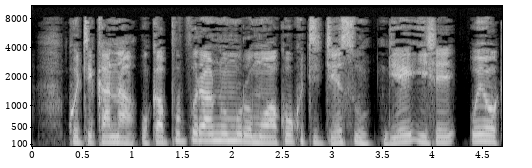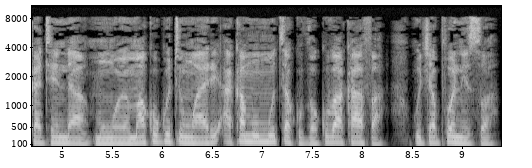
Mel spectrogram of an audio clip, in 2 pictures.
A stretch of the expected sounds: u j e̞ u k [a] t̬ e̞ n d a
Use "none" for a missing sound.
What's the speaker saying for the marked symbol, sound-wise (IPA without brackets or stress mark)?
a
